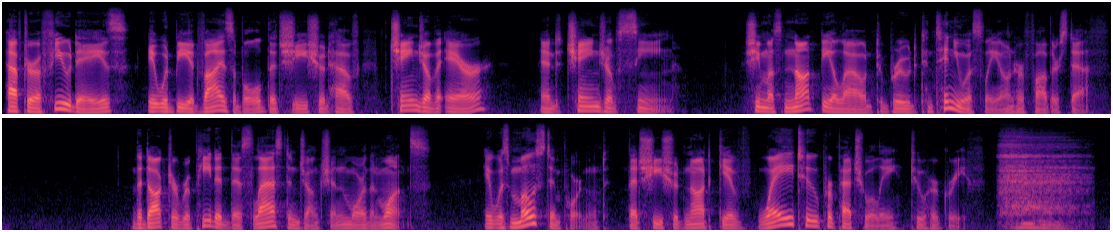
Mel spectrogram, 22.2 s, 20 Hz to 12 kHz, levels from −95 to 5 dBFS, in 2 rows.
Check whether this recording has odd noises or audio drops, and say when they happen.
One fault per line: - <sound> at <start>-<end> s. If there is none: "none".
- sigh at 21.0-22.0 s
